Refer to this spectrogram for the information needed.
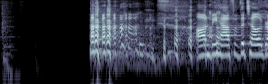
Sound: group laughing

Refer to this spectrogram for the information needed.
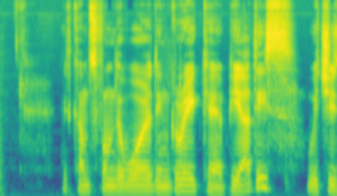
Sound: speaks in foreign language; speaks in foreign language

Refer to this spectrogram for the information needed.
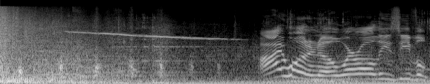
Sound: whistling and whooshing

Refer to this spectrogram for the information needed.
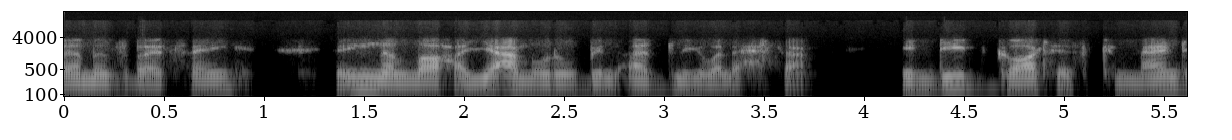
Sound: speaking Foreign Language

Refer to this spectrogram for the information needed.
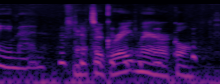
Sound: giggling

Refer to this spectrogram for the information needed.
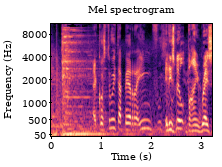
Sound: speaking in foreign language

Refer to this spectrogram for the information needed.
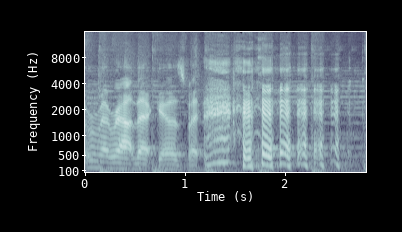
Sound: laughs lightly

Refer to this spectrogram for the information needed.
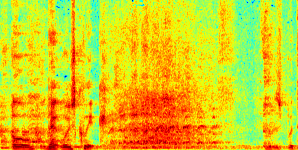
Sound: audience laughing

